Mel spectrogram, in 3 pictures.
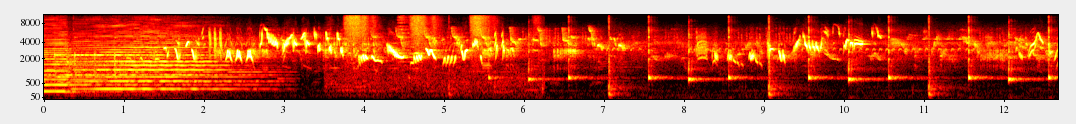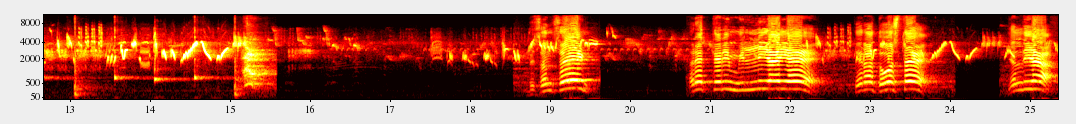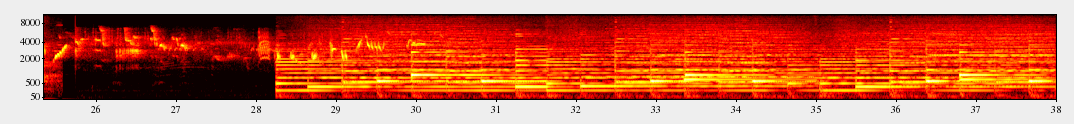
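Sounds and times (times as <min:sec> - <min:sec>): bowed string music: 0:00.0 - 0:03.2, 0:28.3 - 0:38.0
birds chirping: 0:00.0 - 0:38.0.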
